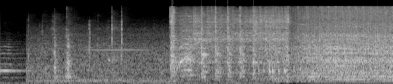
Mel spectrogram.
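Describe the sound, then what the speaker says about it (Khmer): A car engine is cranked and fires up while a digital clamp meter measures its current. Short bursts of starter cranking give way to a steady, loud idle, with a voice briefly heard beforehand. "សូមបញ្ឆេះម្ដងទៀត"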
